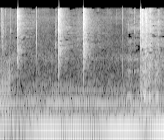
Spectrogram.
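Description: A man's voice holding one steady, drawn-out vowel for about a second and a half, like a long hesitation sound. A few sharp light clicks sound over it.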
